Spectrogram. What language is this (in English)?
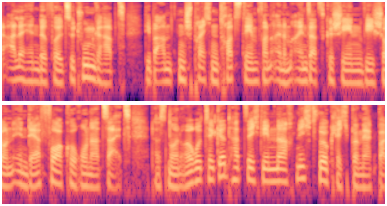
German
